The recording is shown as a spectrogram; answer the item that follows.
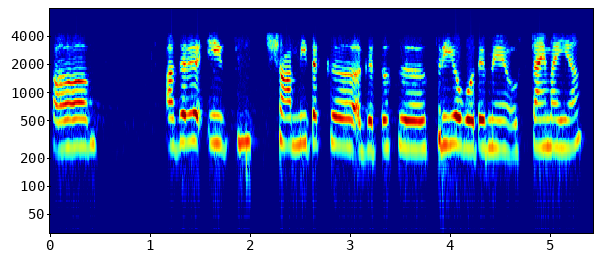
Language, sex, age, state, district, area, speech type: Dogri, female, 18-30, Jammu and Kashmir, Reasi, rural, conversation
